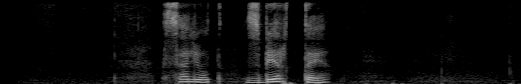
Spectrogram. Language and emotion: Russian, neutral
